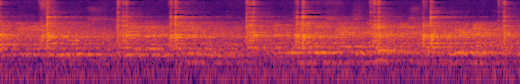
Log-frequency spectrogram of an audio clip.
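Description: Background music with a steady beat, a little under two beats a second, and a voice over it.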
